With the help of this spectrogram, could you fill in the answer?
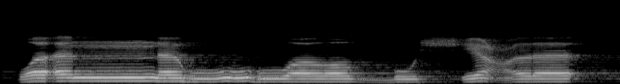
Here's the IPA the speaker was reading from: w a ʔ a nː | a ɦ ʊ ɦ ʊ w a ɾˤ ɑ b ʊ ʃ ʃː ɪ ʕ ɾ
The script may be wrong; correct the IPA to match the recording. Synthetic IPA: w a ʔ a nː | a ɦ ʊ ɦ ʊ w a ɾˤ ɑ bː ʊ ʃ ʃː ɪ ʕ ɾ

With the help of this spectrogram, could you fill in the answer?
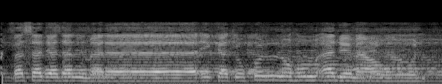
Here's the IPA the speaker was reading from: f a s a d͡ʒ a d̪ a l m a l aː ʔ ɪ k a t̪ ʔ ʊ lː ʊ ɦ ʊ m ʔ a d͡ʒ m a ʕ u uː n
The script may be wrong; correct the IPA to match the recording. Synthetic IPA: f a s a d͡ʒ a d̪ a l m a l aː ʔ ɪ k a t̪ k ʊ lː ʊ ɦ ʊ m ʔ a d͡ʒ m a ʕ u uː n

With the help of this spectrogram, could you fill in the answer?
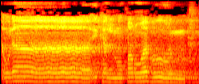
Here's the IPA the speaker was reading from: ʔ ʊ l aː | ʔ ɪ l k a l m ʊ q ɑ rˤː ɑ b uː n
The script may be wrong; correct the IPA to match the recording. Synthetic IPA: ʔ ʊ l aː | ʔ ɪ k a l m ʊ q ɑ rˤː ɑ b uː n

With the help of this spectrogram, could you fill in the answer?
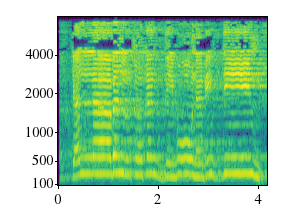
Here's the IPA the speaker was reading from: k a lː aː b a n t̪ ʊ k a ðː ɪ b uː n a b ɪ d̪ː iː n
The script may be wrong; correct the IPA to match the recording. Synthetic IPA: k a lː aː b a n t̪ ʊ k a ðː ɪ b uː n a b ɪ d̪ː iː n

